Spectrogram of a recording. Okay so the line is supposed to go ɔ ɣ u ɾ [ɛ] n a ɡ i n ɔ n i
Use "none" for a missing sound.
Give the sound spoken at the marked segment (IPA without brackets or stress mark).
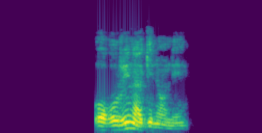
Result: i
